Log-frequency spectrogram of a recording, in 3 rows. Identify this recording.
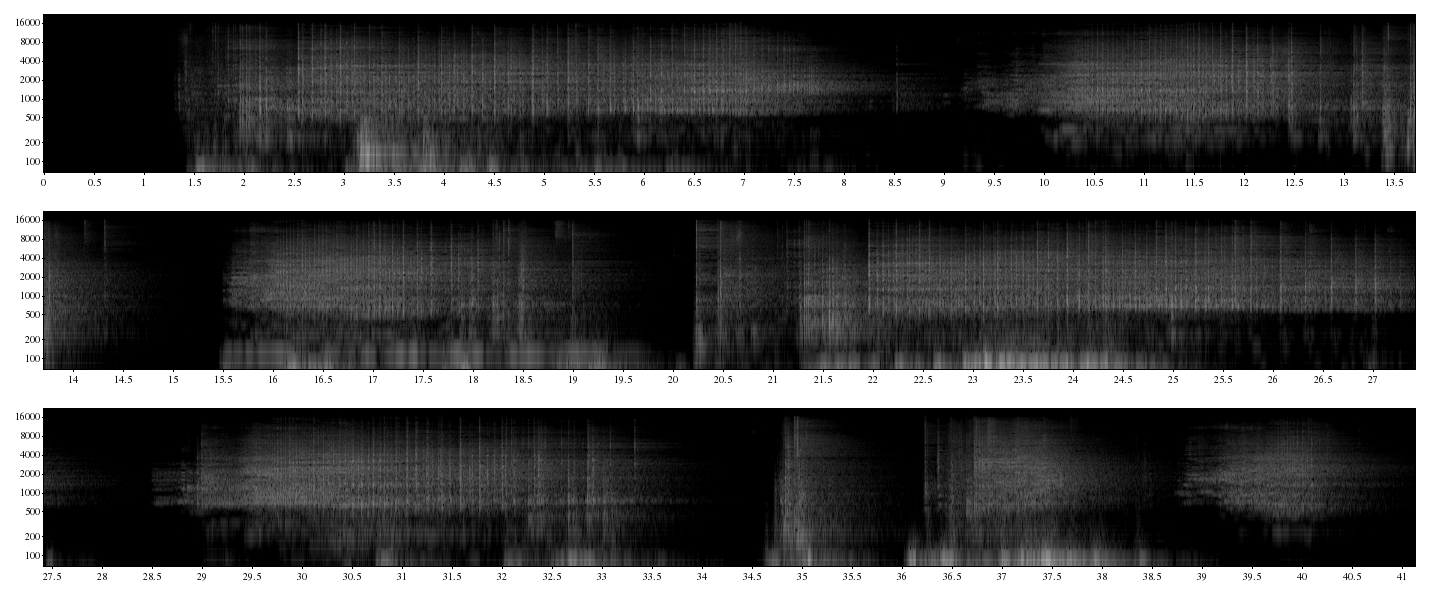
Creaky Door - Processed
The sound of a creaky door, recorded with my Zoom H5.
Processing: noise-removal (ReaFir), mild compression/coloration (Molot VST), and convolution reverb (Reverberate Core; factory preset: Medium Plate TS).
